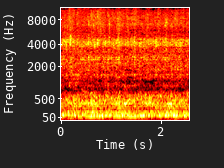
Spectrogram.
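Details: Samsung WA85G top-load washer after replacing the faulty pressure switch that let it overfill without cutting water: steady, uninterrupted rush of water filling at the lowest level; it then shut off and spun, a normal fill.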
